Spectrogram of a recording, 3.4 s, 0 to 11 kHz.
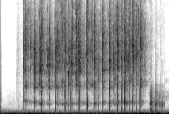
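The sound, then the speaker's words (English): Four dice rattle and clatter across a hard surface in a quick, irregular burst of sharp clicks, settling with a few final taps over a steady low hum, landing on a 6, two 5s and a 1. “A 6, 2 5s, and a 1, so... Okay, that is a success.”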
